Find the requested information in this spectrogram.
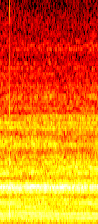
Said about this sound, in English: Oh, look at that poor little tree shaking, scared. That little baby. Let's bring it on, boys. I don't know what the hell he said, but here come the chainsaws.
